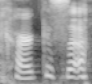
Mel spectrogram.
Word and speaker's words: Carcassonne: You want to know all the games I mispronounce? We can talk about We don't Casserone. have- we could just roll a What? clip. We Casserone. could Carcassonne.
